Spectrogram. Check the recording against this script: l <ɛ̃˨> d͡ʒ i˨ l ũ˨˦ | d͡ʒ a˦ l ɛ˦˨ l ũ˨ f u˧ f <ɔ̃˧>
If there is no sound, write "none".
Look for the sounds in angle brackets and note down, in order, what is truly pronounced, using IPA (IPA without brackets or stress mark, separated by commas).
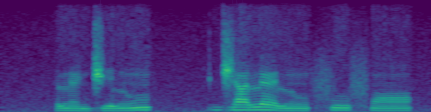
ɛ̃˨, ɔ̃˧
